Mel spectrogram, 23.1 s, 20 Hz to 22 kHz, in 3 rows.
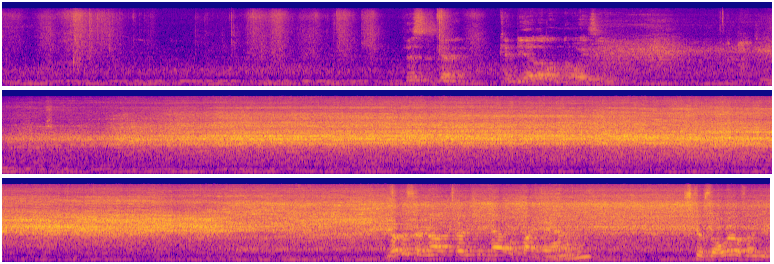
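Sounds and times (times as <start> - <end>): gas hissing from a hose: 5.9 - 23.0.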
